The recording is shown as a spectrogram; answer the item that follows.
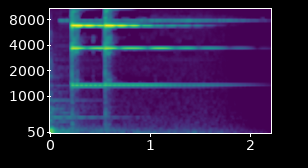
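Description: A small bell rung twice in quick succession, the two strikes about a third of a second apart, its high ring fading away over about a second and a half.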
